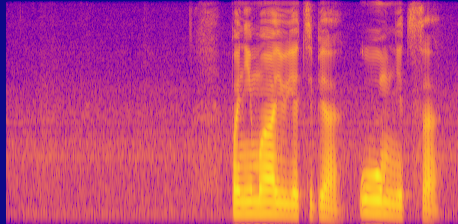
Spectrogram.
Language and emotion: Russian, positive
